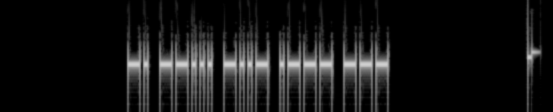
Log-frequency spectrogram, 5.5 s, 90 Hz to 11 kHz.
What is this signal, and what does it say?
Morse code, heard as a keyed tone, about 30 wpm, 700 Hz. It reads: N7XJO
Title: USA Call Signs Repeated 2x 30wpm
